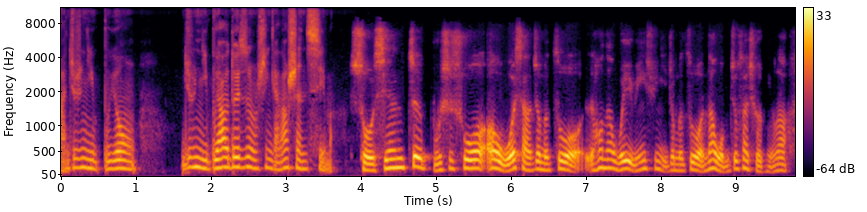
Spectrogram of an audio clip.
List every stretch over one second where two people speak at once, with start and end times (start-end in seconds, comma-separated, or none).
none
